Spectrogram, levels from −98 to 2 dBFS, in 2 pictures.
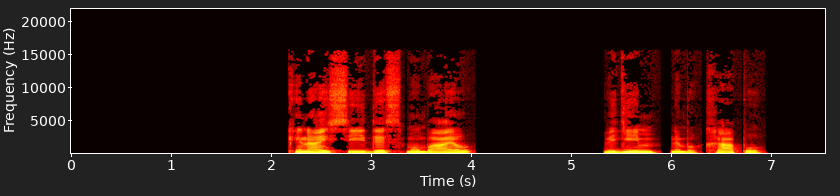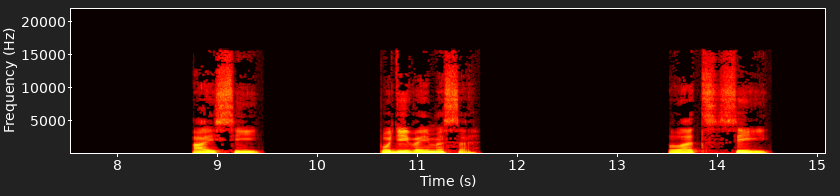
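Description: The audio carries one short concealed packet loss at about 11.15 to 11.19 s. Roughly 20 ms of data failed to reach the decoder in time, and the receiver covered the gap by extrapolating the preceding signal for about 17 ms before crossfading back into the real stream. The result is a brief smear or wobble at that point, where the synthesized continuation stands in for the missing audio.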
